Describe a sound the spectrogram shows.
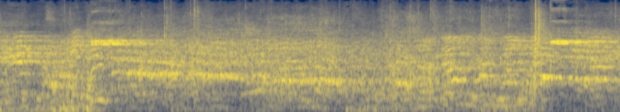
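A volleyball thuds as it is struck.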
